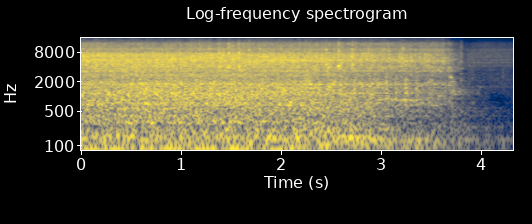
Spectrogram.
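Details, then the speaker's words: 1974 Ford Bronco V8, first start in over 16 years after fuel system work; little knock, oil pressure came right up; lumpy stumbling idle, owner suspects one cylinder down, rough idle. "Had a little knock, but oil pressure came right up. Not running on all 8. It's idling. Probably down 1."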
